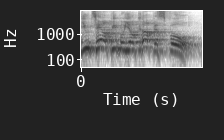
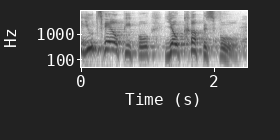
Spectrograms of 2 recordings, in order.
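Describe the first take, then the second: First: High, emphatic mimicked advice; advising doctor. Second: Slow, spaced-out doctor's advice; deliberate repeat. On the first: Doctor advising panicked patient, high and emphatic. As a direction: pitch the advice high and firm. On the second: Retold or imitated. Doctor repeating advice to confused patient, slow and deliberate. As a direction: spell it out slowly, higher than normal.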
